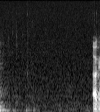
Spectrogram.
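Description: Near silence: room tone, with one faint computer-keyboard click about half a second in as a file is saved.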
